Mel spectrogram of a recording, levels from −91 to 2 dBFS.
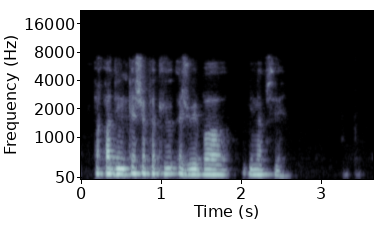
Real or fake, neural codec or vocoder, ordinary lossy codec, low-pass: real; none; Opus, 32 kbps; 7.2 kHz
